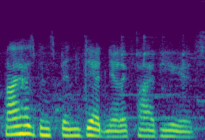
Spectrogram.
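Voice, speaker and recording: A woman's voice: deep voice, normal speed, close to an everyday voice. Woman acting reserved American widow, old radio drama. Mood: guarded, polite. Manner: polite, reserved. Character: lonely, guarded, tipsy widow, woman. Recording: dull old radio recording, music behind.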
